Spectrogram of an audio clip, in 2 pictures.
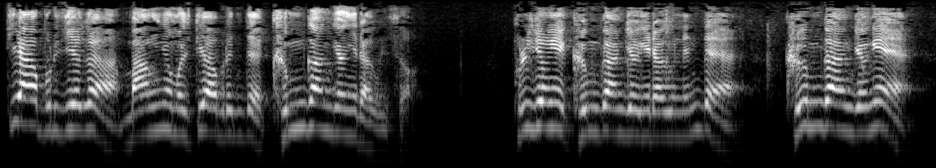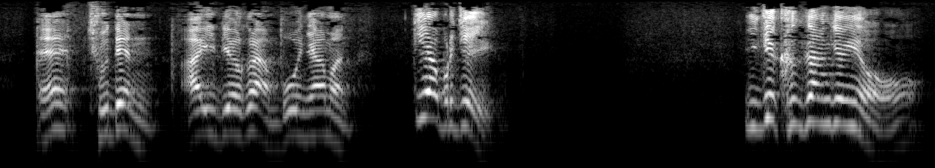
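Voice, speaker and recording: An older man giving a lecture, repeating words for emphasis. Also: sits high. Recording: dull lo-fi recording.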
